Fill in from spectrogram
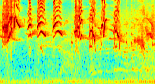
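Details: Oriental magpie-robin, known locally as kacer, calling a rival to fight with a string of short, sharp chirps and squawky notes, several times a second, over a faint low hum.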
